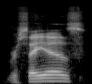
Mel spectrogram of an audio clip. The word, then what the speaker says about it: Versailles: Versailles.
